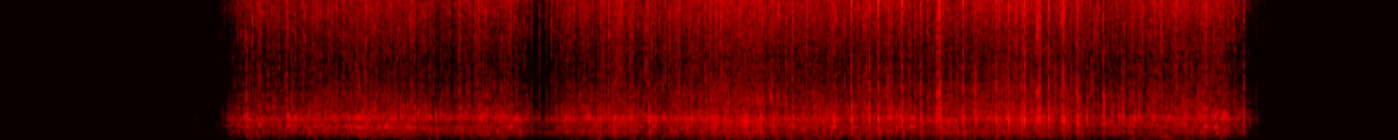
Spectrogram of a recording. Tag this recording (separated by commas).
Bicycle, Vehicle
